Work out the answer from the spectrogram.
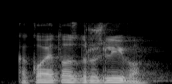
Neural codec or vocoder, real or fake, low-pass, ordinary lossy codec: none; real; 7.2 kHz; none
